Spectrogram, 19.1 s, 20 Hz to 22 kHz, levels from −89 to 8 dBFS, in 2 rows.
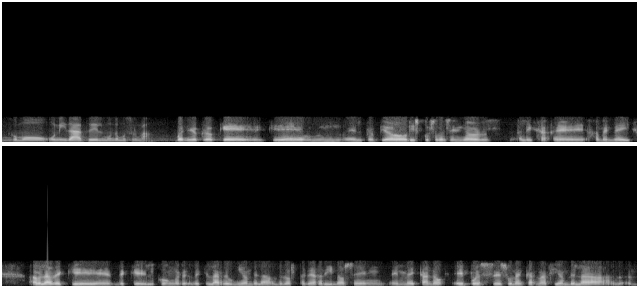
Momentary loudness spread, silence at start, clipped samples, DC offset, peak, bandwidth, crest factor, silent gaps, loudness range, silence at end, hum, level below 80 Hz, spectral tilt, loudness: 14 LU; 0 s; under 0.1%; under 0.1%; 0 dBFS; 4.2 kHz; 20 dB; none; 4 LU; 0 s; none; -72 dBFS; -2 dB/octave; -21 LUFS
